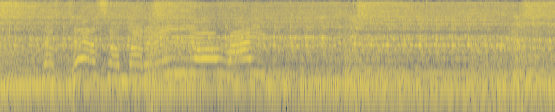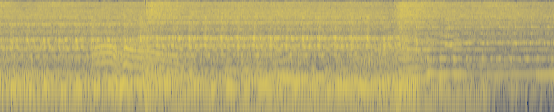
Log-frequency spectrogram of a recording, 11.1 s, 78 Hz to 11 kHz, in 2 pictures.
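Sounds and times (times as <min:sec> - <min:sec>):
church organ chords: 0:00.0 - 0:11.0
man singing: 0:06.5 - 0:07.6.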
